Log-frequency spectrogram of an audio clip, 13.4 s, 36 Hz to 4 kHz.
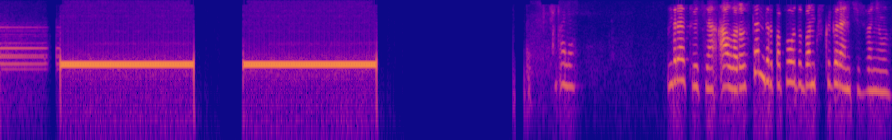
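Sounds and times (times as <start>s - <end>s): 
buzzy chord-like telephone line tone during call transfer: 0.9s - 2.9s, 3.6s - 5.7s
speech: 10.1s - 13.3s.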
